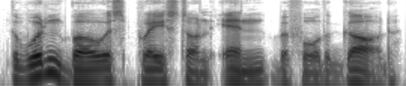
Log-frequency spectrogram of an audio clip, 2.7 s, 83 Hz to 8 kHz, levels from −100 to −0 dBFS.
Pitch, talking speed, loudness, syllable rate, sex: 100 Hz, 220 wpm, -20 LUFS, 5.7 syllables/s, male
